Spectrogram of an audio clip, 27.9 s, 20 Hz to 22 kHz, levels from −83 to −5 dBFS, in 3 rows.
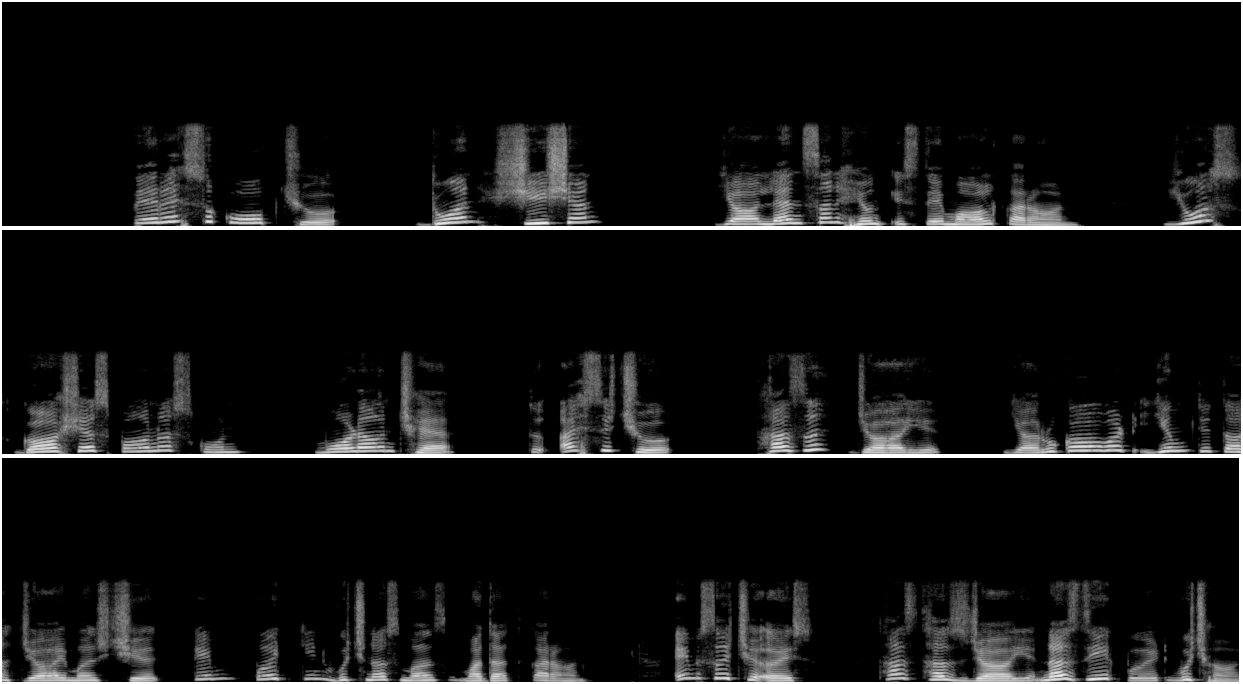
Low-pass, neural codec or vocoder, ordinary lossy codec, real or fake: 9.9 kHz; vocoder, 22.05 kHz, 80 mel bands, Vocos; none; fake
